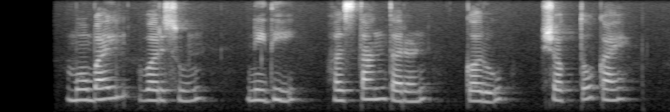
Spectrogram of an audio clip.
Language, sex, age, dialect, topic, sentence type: Marathi, female, 41-45, Southern Konkan, banking, question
